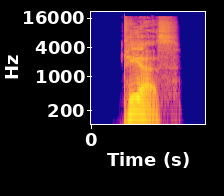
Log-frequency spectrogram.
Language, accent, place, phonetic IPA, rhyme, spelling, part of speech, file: German, Germany, Berlin, [teːɐ̯s], -eːɐ̯s, Teers, noun, De-Teers.ogg
- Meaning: genitive singular of Teer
